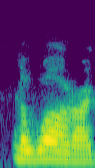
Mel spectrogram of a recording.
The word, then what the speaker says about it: Nawarra: It's Nawarra, that's it.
